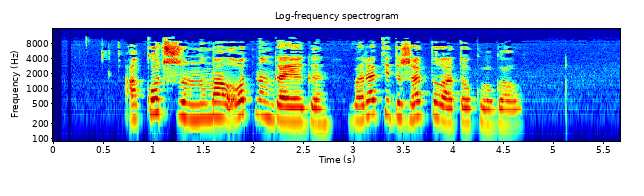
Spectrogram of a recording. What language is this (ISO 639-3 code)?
chm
